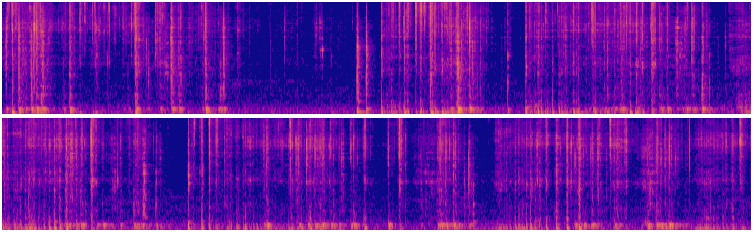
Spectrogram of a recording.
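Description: A metal utility blade scrapes blue flakes off a solid, hand-held oval soap bar with a purple coating and a blue core. The sound is a dense run of quick, crisp, dry scraping ticks with a bright edge and a soft low body, broken by brief quiet pauses between bursts of strokes.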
